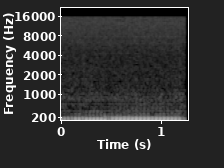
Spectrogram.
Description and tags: Cat MotorLoopSP17
Recording of cat motor of a Black house Cat named Spook set to loop.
